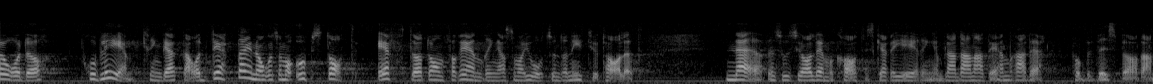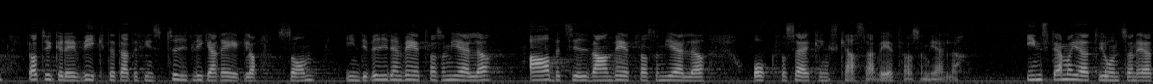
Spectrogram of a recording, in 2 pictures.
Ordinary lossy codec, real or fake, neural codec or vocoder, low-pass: none; real; none; 7.2 kHz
